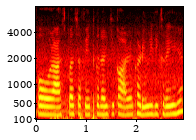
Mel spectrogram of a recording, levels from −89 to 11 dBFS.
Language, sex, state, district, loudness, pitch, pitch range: Hindi, female, Madhya Pradesh, Dhar, -17 LUFS, 215 Hz, 210-225 Hz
